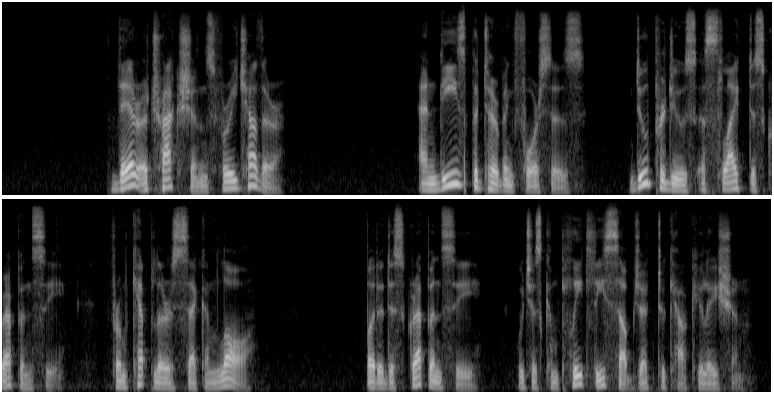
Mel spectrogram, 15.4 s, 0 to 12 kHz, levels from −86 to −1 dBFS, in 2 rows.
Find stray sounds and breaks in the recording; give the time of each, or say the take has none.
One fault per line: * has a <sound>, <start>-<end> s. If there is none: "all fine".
all fine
